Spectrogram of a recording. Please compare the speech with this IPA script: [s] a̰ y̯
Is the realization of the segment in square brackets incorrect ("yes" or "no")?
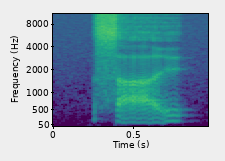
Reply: no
